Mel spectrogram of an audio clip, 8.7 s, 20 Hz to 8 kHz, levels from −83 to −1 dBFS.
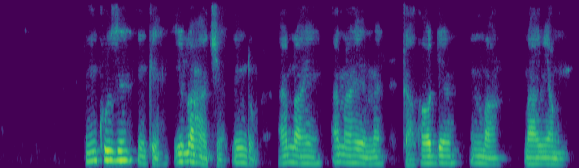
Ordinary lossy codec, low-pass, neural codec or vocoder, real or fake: Opus, 32 kbps; 7.2 kHz; codec, 24 kHz, 0.9 kbps, WavTokenizer, medium speech release version 2; fake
